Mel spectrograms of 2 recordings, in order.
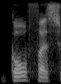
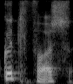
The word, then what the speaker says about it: Gullfoss: next stop would be Golfus Waterfall. Did I pronounce that right? Was I close? Yes. Well, we'll talk about that later, about your pronunciation. Sure. Okay. But could you tell us about the waterfall? It's called Gullfoss, and when you park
